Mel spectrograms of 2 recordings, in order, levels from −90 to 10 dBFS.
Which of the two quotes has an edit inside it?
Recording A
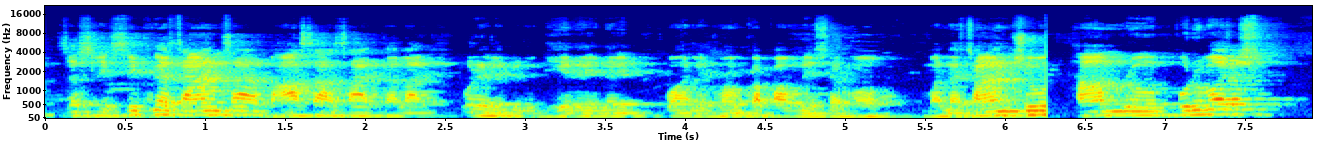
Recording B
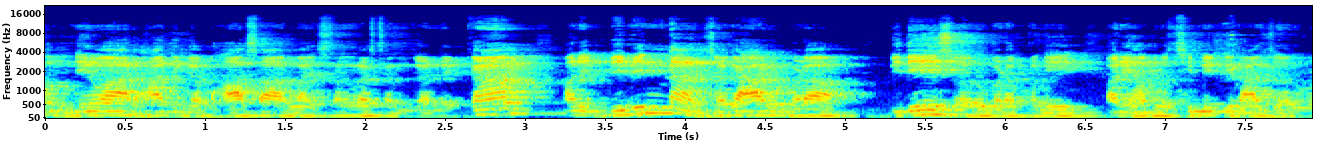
A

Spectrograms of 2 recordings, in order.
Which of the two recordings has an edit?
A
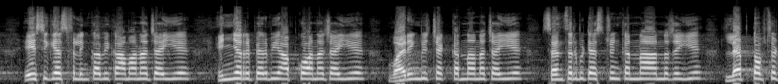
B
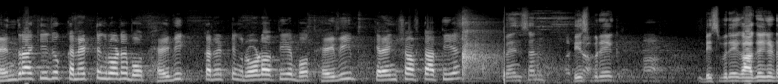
B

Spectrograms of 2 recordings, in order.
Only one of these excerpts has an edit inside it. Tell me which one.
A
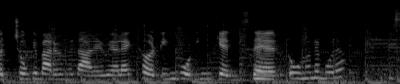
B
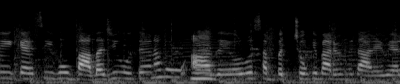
A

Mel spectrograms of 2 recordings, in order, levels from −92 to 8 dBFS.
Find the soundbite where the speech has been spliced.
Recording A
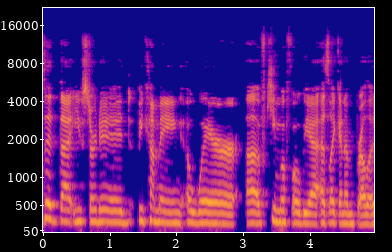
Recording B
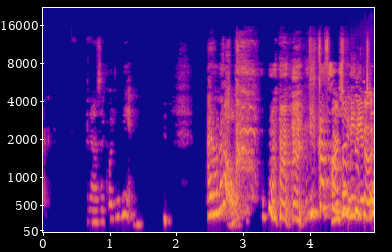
A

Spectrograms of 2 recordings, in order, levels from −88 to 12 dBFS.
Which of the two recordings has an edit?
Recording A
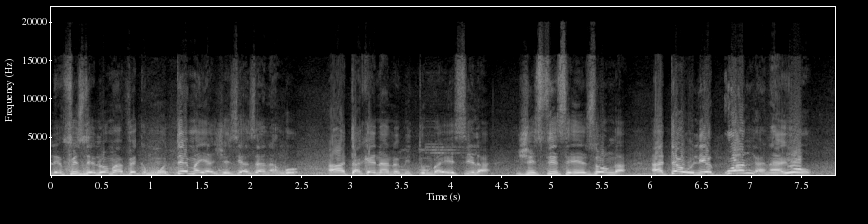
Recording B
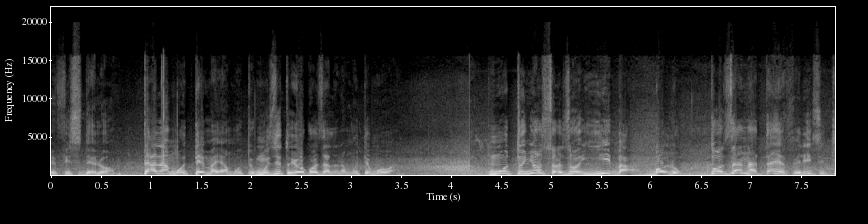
B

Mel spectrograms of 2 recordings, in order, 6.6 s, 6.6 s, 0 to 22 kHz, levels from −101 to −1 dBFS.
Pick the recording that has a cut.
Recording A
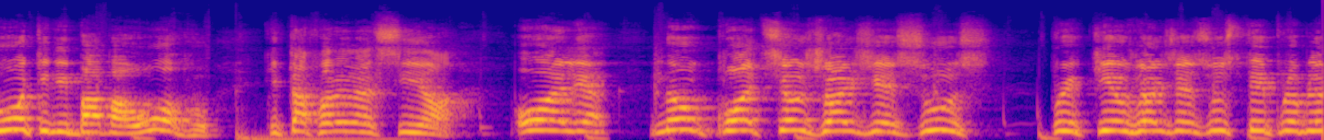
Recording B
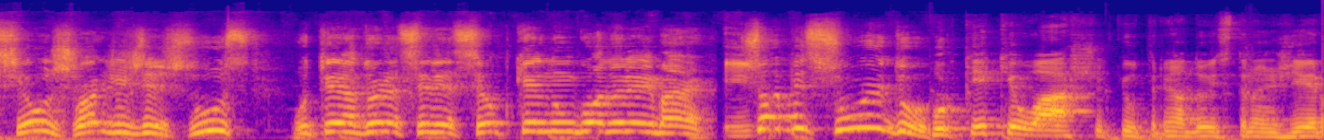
B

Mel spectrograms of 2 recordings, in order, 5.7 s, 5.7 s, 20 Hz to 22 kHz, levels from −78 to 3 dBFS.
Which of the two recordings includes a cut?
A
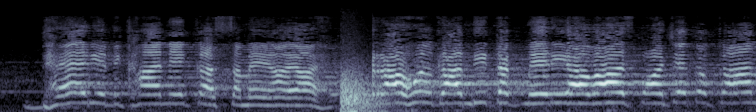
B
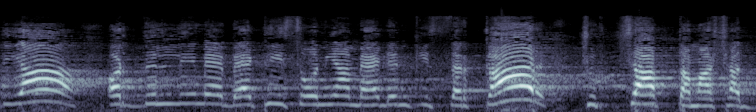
A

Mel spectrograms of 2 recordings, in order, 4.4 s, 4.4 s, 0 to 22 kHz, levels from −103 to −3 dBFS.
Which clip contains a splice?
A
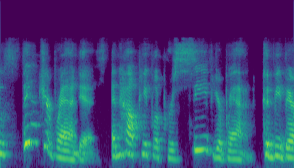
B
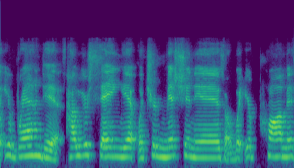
B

